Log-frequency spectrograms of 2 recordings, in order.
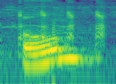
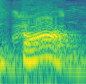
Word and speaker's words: bomb: word would be it would be boom no it's bomb you don't see how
